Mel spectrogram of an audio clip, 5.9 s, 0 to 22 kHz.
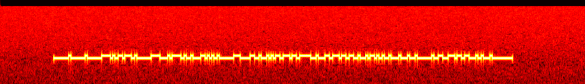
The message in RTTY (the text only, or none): OE4MPS TU PD1W CQ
